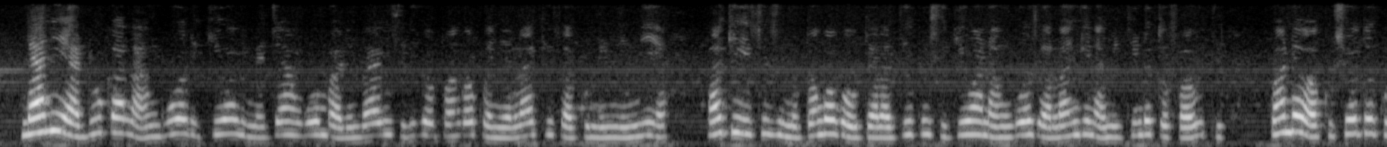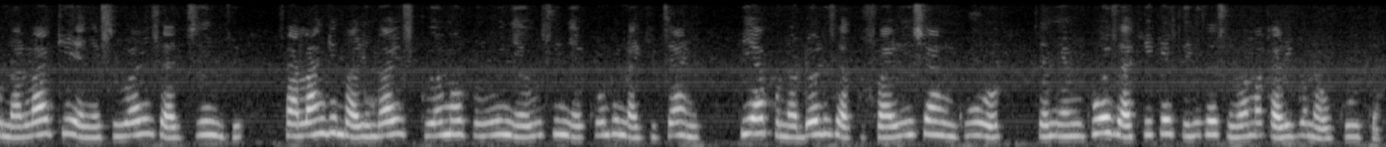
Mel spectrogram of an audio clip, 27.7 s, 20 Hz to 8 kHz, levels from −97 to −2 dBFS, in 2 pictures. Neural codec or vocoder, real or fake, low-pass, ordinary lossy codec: none; real; 7.2 kHz; Opus, 64 kbps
